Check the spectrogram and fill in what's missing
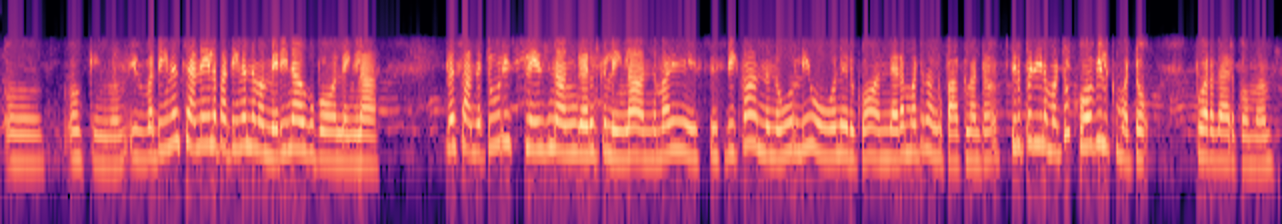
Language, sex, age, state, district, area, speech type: Tamil, female, 30-45, Tamil Nadu, Mayiladuthurai, rural, conversation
